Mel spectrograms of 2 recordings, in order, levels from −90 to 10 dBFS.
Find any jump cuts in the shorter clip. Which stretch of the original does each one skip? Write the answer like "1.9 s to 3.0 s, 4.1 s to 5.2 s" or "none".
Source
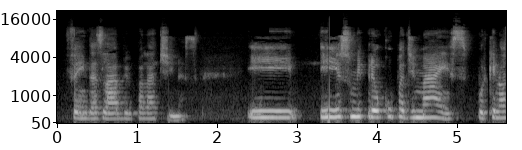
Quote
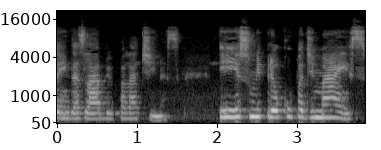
2.1 s to 3.1 s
